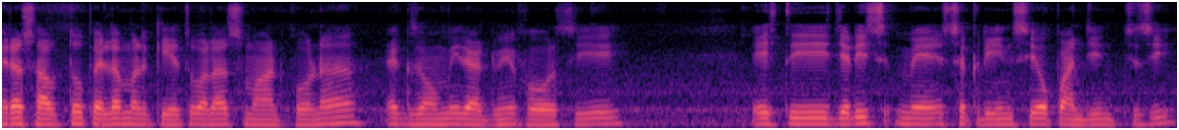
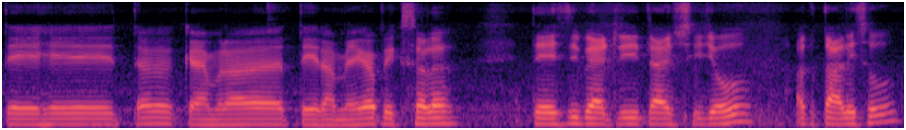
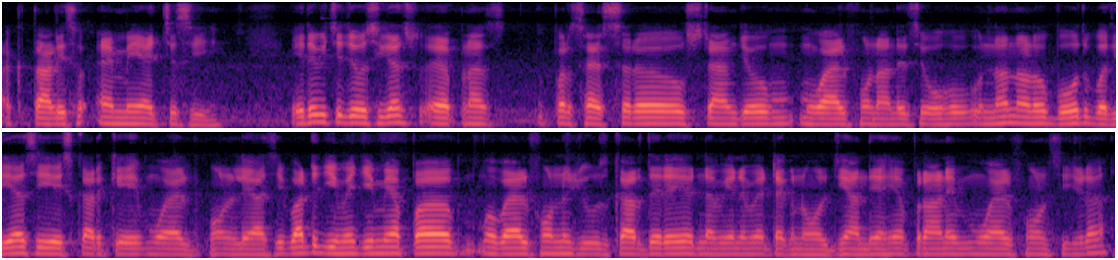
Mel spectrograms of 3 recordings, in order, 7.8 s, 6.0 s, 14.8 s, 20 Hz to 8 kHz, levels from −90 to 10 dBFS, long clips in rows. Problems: background sounds at intervals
